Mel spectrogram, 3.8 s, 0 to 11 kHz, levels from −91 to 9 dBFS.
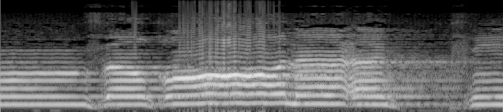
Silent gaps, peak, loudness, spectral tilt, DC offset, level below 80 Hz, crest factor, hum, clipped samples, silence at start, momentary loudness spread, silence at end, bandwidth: none; 0 dBFS; -10 LUFS; -5.5 dB/octave; under 0.1%; -54 dBFS; 10 dB; none; 0.9%; 0 s; 16 LU; 0 s; 9.6 kHz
